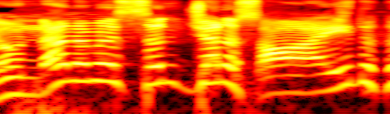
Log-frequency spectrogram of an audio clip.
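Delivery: high, loud, slow called-out voice. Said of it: "That's what Dapper used to call me".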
